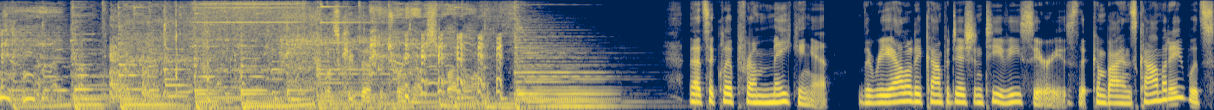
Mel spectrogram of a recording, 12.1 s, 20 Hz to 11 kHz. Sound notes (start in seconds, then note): 0.0 cheerful music; 0.2 chuckles; 3.6 laughs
